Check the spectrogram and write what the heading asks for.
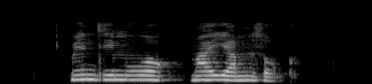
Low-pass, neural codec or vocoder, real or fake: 7.2 kHz; vocoder, 44.1 kHz, 128 mel bands every 512 samples, BigVGAN v2; fake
